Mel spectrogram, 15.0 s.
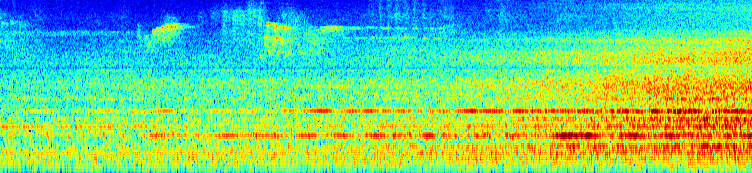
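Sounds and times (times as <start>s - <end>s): freight train rumble: 0.0s - 15.0s.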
